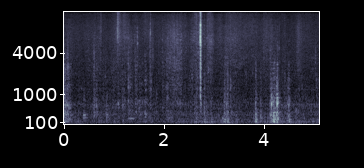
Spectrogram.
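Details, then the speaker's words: Slow drive of a 2020 VW Golf with a "banging down the road" complaint, CV axles already ruled out: low road rumble broken by irregular rattles and dull clunks over bumps, suspected suspension rattle. "Yeah, I can hear that. Okay. Definitely something rattling, but you gotta figure out what."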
